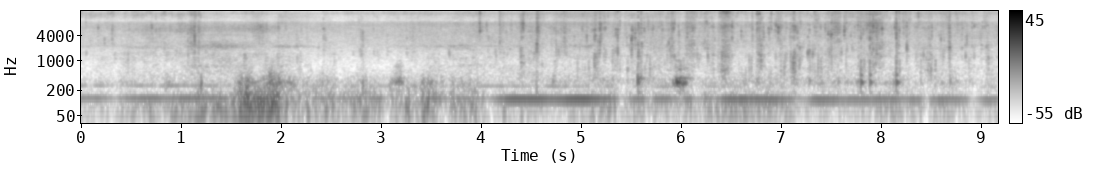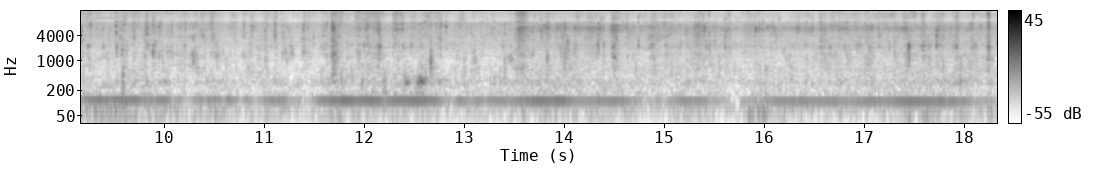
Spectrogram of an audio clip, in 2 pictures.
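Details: Young Labrador Retriever puppies at mealtime, growing noisier as food arrives: a loud burst of low grunting around two seconds, followed by continued muffled snuffling and grunts over a constant low hum.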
